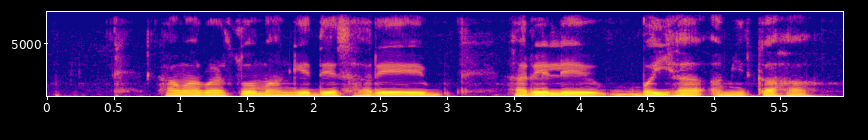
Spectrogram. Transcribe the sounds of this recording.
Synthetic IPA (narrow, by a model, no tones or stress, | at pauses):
hɐmaːɾbɐɾt̪õmãːŋɡed̪eːse | hɐɾelebɐiɦaʔɐ̰miːɾkaɦa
